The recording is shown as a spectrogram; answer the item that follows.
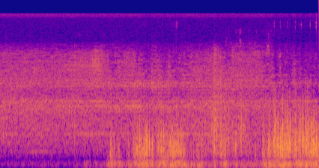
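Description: Storm-force wind gusting onto the phone's microphone: a steady rush at first, then about a second and a half in a loud, rough, low buffeting that swells and dips as the gusts come.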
